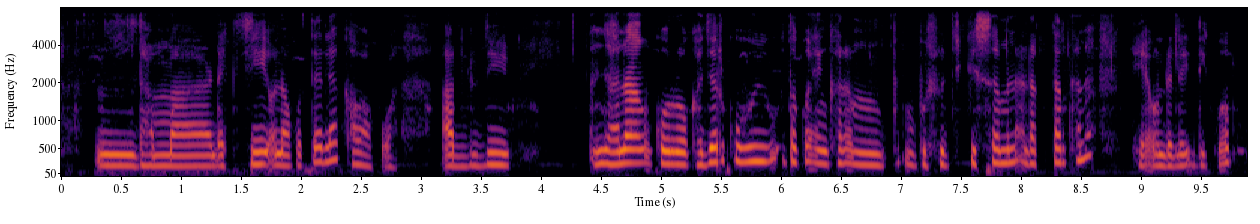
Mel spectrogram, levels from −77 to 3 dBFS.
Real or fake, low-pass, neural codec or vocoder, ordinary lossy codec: real; 7.2 kHz; none; Opus, 32 kbps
